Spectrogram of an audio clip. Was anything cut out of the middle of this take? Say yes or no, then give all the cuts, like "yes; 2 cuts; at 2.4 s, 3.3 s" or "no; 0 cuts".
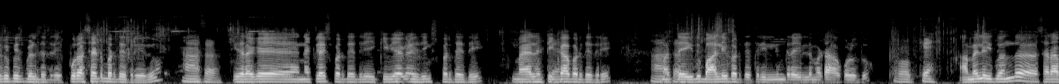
no; 0 cuts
